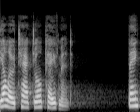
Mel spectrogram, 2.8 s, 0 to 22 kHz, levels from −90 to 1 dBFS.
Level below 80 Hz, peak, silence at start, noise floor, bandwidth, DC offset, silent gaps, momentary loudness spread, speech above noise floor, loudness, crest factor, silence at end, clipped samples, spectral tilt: -82 dBFS; -2 dBFS; 0 s; -70 dBFS; 12.5 kHz; under 0.1%; none; 13 LU; 53 dB; -19 LUFS; 18 dB; 0 s; under 0.1%; -4.5 dB/octave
